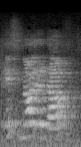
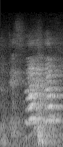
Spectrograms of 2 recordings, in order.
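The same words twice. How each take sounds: First: Angry protest. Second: The same phrase pushed louder and higher; angrier louder repeat. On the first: Helena's rising anger, repeated phrase. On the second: Helena rebuking Lysander for mocking her, angrier repeat. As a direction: hit it harder the second time. Helena's anger builds on repetition. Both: Acted.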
